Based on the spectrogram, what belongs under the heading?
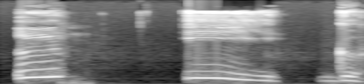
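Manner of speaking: "L, E, G" as isolated sounds: held l, long ee, short g; sounding out phonemes. Shown as a demonstration. Teacher breaks down legal for students, "L, E, G" as separate sounds. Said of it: "We have the schwa sound".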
